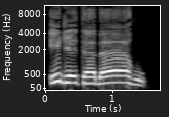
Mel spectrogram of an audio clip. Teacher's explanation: جيم لازم تخرج من وسط اللسان بقوة وقلقلة لأنها ساكنة، فنقول اجتباه، والكلمة التي بعدها وهداه، لازم نحافظ على المد الطبيعي حركتين.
